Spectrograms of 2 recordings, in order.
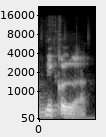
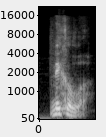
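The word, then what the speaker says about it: Nikola: It's pronounced the exact same way as Vousvich's first name in Chicago. So, you know, Nicola. Nicola.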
